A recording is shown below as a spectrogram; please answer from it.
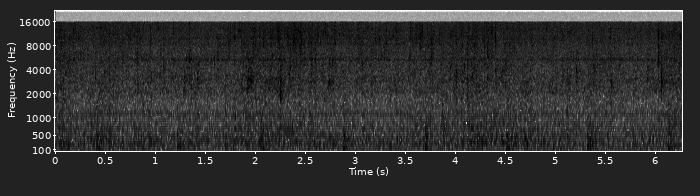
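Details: Frigidaire LFBD2409LF2B dishwasher, two years old (bought 2015), diagnostic test step 5 WASH HEAT, wash motor and heater activated for 75 seconds; steady spraying and sloshing over a low motor hum, no grinding or rattling. Normal wash cycle.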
